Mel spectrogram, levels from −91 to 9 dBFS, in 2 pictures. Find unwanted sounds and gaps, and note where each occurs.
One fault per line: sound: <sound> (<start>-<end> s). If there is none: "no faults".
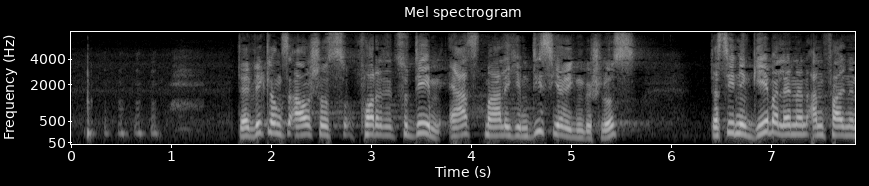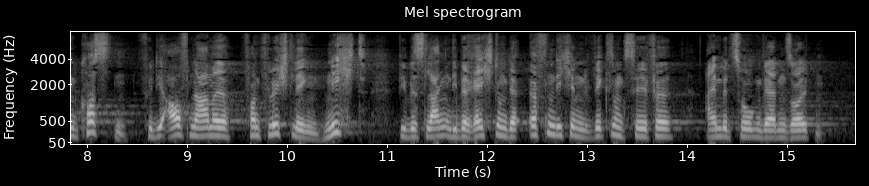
sound: laugh (0.1-1.3 s)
